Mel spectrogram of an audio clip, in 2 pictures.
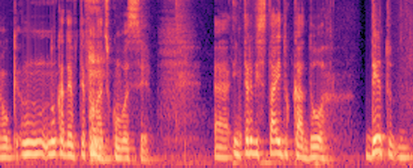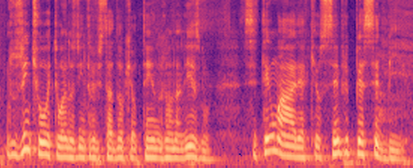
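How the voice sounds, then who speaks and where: Somewhat breathy and dark, mellow in tone, a man speaks at a medium pitch and a moderate pace with lively intonation. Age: 40s. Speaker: interviewer. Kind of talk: interview.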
